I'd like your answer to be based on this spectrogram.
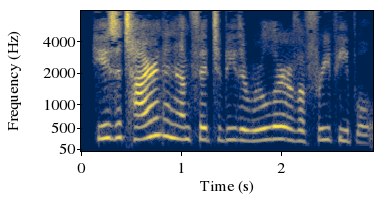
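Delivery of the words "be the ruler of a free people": ordinary delivery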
